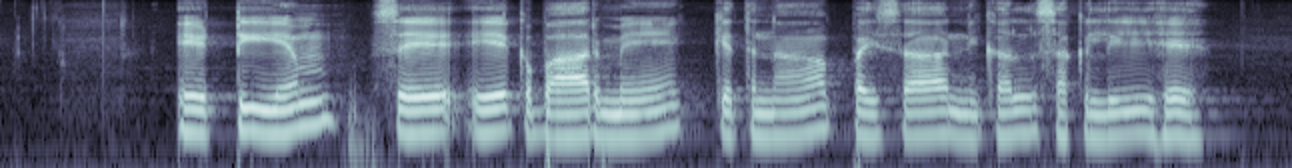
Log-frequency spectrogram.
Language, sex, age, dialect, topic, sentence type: Magahi, male, 36-40, Central/Standard, banking, question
